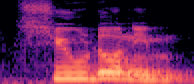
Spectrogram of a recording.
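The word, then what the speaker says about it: pseudonym: सही क्या हो जाएगी सूडो निम इसमें जो पी है दोस्तों वो साइलेंट है क्या प्रोनंसिएशन है सूडो निम सूडो निम का मीनिंग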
